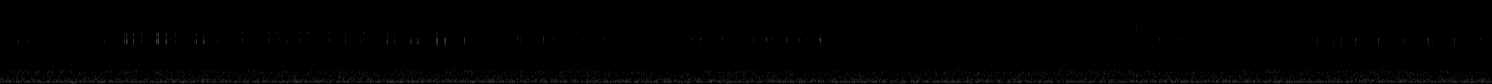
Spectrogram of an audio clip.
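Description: Long acrylic nails tap rapidly and steadily on a small, hollow white and yellow plastic squeeze tube for about 15 seconds. The quick, light, bright clicks and patters run together over a faint, steady low hum, with a few slightly louder taps near the start.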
